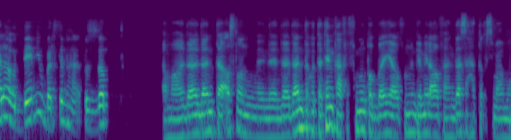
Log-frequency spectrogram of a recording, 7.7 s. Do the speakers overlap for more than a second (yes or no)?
no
